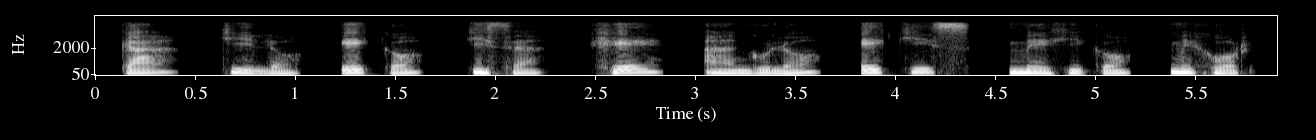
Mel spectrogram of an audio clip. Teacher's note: se producen cuando el dorso de la lengua se aproxima al velo del paladar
